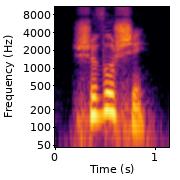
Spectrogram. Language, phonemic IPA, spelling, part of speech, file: French, /ʃə.vo.ʃe/, chevaucher, verb, Fr-chevaucher.ogg
- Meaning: 1. to straddle, be astride 2. to span, sit/be across 3. to ride on horseback, usually for the purpose of raiding and pillaging 4. to overlap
